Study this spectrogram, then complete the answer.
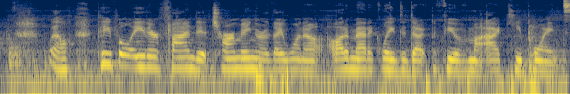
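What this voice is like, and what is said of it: Speaks with a distinctive accent. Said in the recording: “I love your accent. So I love to just listen to you talk.”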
